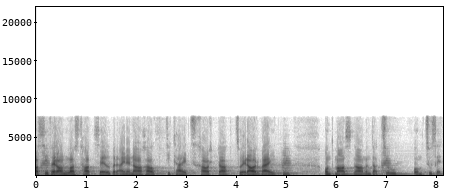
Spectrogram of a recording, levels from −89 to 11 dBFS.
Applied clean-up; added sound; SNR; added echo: none; Trumpet; 18 dB; none.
